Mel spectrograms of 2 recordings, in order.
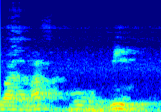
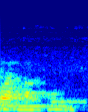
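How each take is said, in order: First: The last word ends with a final 'i' vowel. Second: The last word ends without a final vowel. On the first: The speaker calls it right. "tapi wal mafhumi" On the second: The speaker calls it wrong. "jangan dibaca wal mafhum"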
